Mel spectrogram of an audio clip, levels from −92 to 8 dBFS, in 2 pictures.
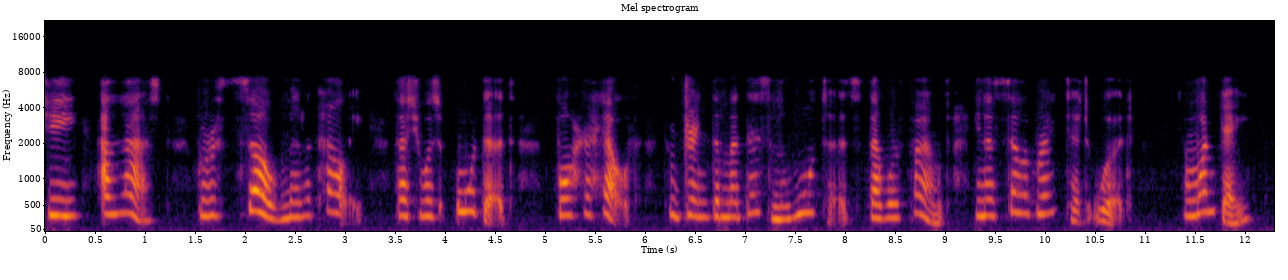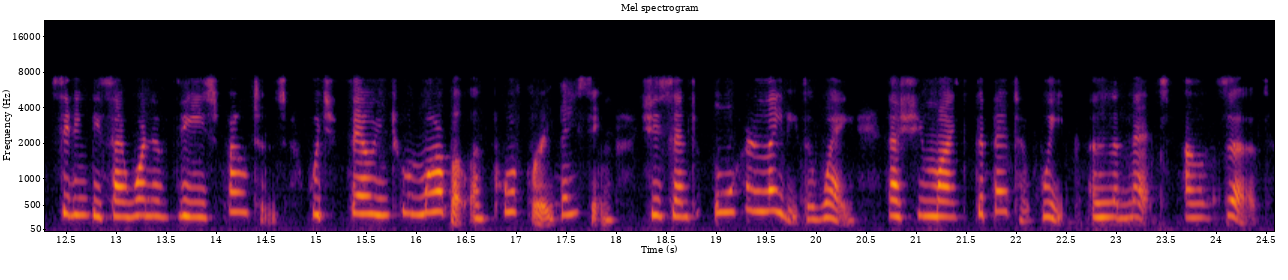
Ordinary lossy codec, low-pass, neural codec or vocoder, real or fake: Opus, 24 kbps; 7.2 kHz; none; real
